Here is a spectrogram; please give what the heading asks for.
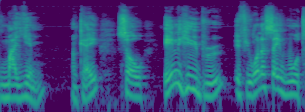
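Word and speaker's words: מים: H2O, which we've said is water, which we've said in Hebrew, is meme, pronounced Mayim.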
